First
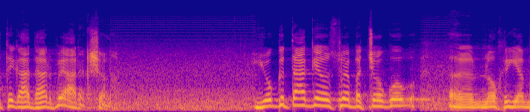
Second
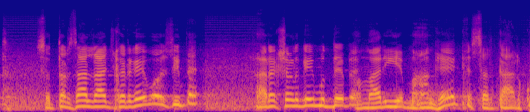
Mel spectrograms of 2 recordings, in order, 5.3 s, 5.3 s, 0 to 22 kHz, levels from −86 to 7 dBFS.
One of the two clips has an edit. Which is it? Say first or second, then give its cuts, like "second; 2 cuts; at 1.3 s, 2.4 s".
second; 1 cut; at 3.5 s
